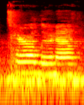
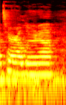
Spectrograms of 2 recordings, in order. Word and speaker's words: Terra Luna: Um, you can see here is Terra Luna. Yes, I said it wrong in the clip before, so my apologies. It's still confusing to me. But here you go, Teral Luna.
